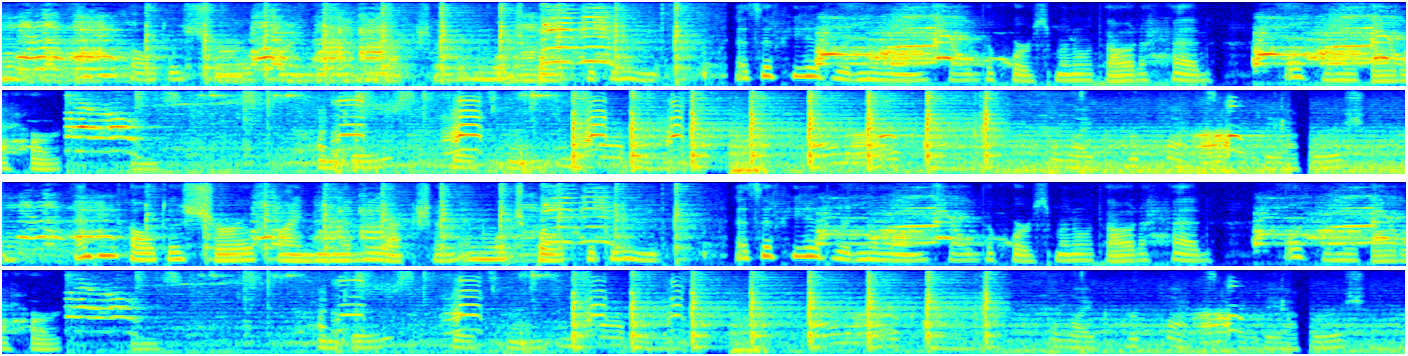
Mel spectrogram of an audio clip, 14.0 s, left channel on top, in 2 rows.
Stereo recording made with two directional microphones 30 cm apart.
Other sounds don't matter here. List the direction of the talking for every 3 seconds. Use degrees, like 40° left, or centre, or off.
30° right, 10° left, 30° left, 40° left, 40° left.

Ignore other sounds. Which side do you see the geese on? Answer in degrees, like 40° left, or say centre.
60° left.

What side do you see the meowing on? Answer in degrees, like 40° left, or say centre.
40° left.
